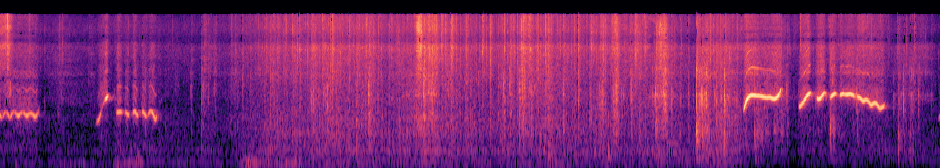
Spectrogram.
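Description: A person whistling to pigeons: short whistles that rise and then break into a warbling trill. One ends just after the start, one comes about two seconds in, and two come near the end, with several seconds of fainter hissing noise in between.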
